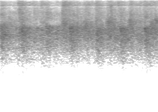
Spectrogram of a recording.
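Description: Church congregation at a Sunday service applauding: dense, sustained clapping from many hands, steady and fairly close for the whole moment.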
